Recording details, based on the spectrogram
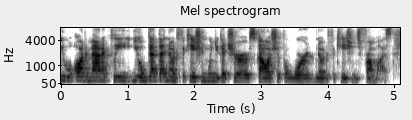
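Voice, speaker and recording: Against noticeable background noise, a woman with a medium pitch speaks in an American accent. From New York. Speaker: financial aid officer. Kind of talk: information session. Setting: video call. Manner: fast.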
